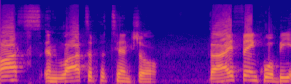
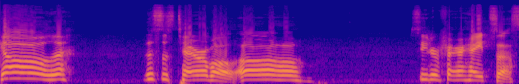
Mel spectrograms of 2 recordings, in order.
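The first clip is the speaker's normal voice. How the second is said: mock whining and crying voice; 5 semitones higher than usual. Mocking people who complain about the new coaster, with mock whining and crying. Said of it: "just whining and crying like that".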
